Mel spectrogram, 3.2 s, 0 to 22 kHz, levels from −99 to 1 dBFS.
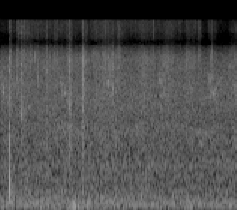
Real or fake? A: real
